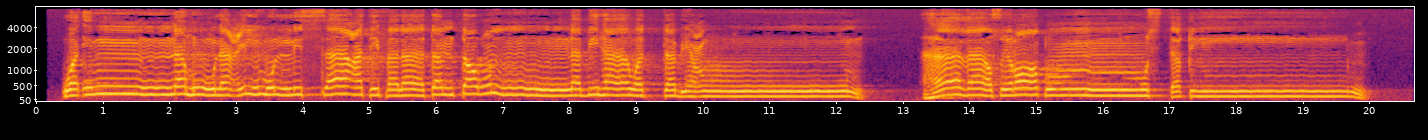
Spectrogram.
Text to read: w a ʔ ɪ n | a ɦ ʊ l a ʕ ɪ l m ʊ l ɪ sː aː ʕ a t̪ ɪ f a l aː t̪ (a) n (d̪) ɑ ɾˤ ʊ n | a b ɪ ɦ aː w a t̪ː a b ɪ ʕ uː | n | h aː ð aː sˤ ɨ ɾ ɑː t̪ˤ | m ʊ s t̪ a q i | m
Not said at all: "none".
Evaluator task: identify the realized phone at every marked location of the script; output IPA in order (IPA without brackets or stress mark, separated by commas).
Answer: a, t̪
